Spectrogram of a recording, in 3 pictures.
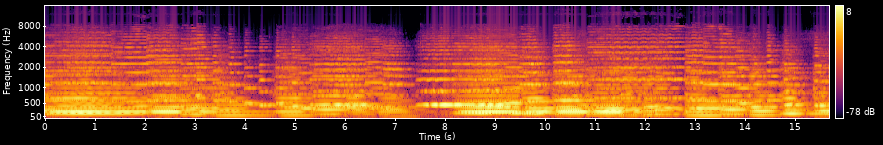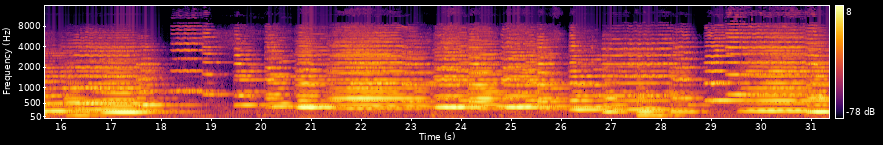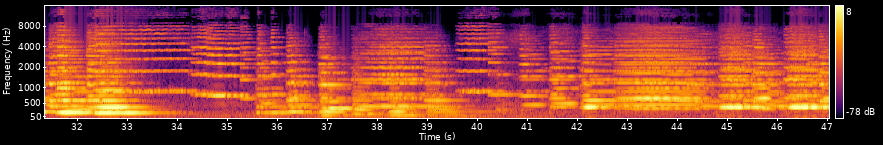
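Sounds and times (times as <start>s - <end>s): string trio chamber music: 0.0s - 47.0s.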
